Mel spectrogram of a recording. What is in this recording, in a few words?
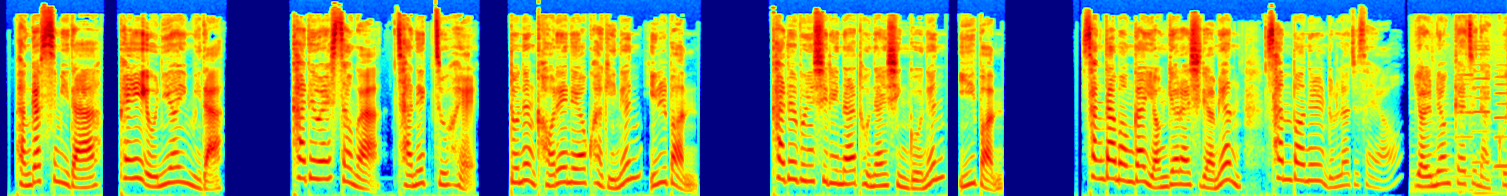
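Korean, female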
